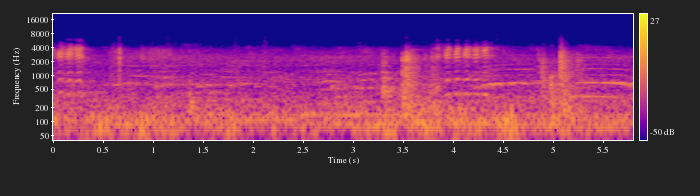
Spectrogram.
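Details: Young male desi goat kid bleating with short harmonic, nasal calls, the clearest near the end, among scattered clicks, handling noises and some human voice in the background.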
